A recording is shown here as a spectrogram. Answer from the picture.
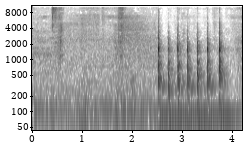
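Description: Knuckles knocking on a front door: a quick run of about eight raps starting about two and a half seconds in and lasting just over a second.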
